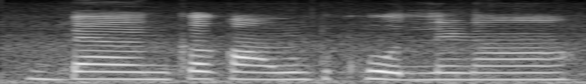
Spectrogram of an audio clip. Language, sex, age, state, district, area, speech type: Punjabi, female, 18-30, Punjab, Mohali, urban, spontaneous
